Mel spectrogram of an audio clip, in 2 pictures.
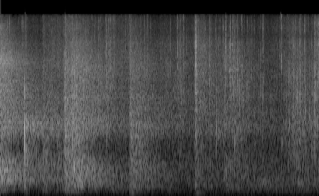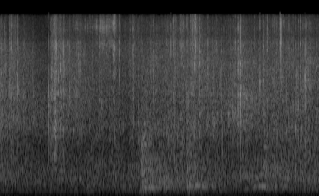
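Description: Vacuum-packed beef being cut open and unwrapped on plastic cutting boards: knocks and thuds of meat and knives on the boards, with rustling of the plastic bags. The loudest knocks come in the first second, then smaller taps and crinkling.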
